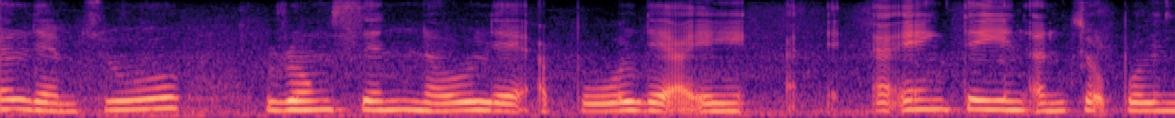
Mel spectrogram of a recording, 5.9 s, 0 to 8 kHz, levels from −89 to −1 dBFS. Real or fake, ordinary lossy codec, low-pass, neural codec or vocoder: real; none; none; none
